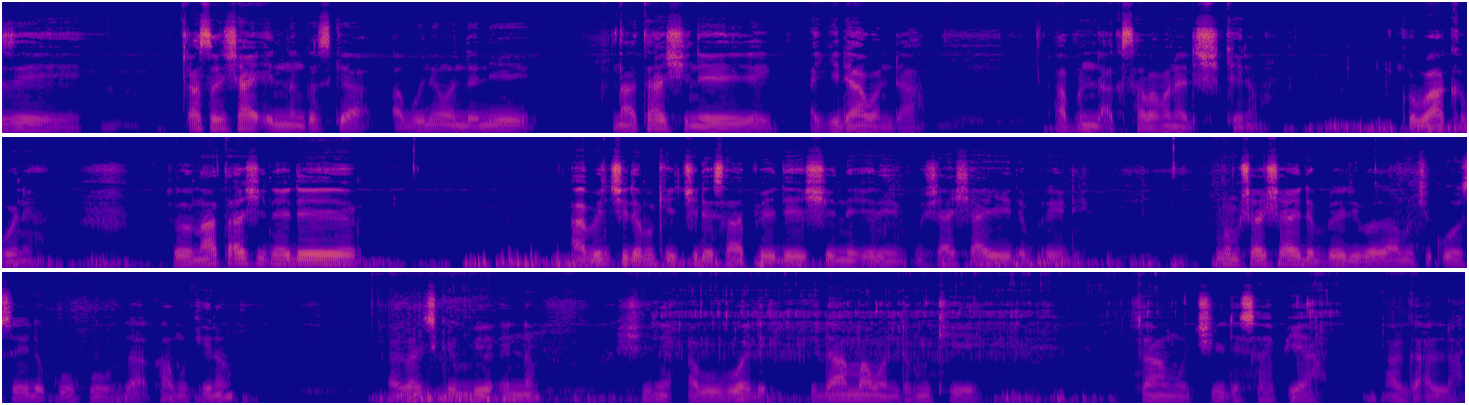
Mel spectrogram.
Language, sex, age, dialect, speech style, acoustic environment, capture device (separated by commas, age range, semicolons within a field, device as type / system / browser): Hausa, male, 35-44, Nigeria - Kano, happy, nature, mobile / Linux / Chrome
